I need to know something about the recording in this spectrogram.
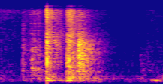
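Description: Tulle netting and a piece of cardboard rustling as the tulle is wrapped around the cardboard by hand, in one burst of about a second with a sharp click in it.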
